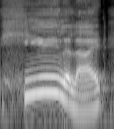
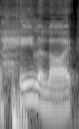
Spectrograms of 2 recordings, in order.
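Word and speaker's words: gilalite: Now I got five gilolite, pronounced helolite. This is like nature's amazing corpus silicate.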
